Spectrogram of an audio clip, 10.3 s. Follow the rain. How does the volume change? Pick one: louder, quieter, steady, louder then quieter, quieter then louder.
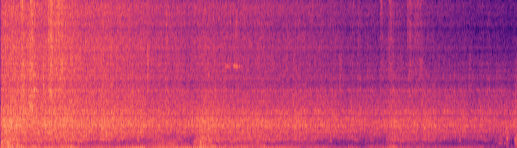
quieter.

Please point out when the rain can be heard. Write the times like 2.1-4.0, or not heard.
0.0-10.3.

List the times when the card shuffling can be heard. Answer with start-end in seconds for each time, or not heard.
0.3-1.8, 7.5-8.6.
